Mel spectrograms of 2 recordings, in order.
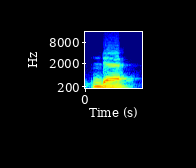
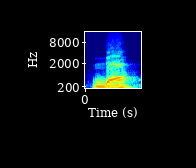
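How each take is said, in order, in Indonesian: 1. Ujung lidah menyentuh langit-langit mulut. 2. Ujung lidah menyentuh pangkal gigi atas.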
